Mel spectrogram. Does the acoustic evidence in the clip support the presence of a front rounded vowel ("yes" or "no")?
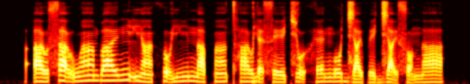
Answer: no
